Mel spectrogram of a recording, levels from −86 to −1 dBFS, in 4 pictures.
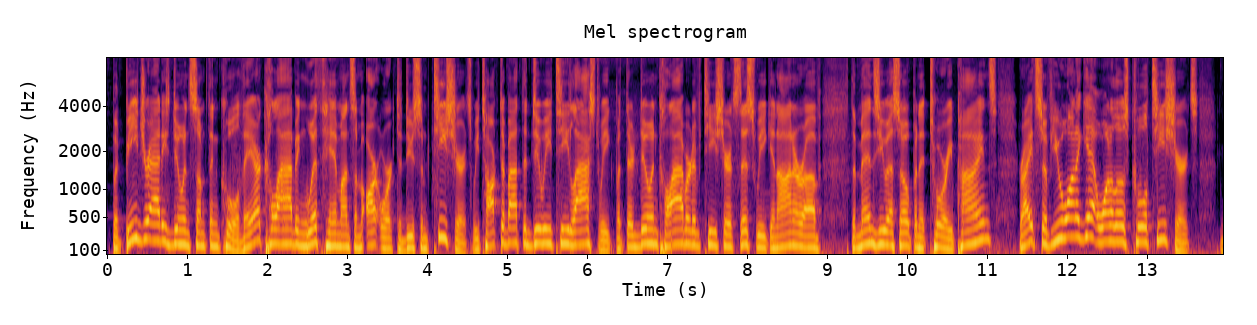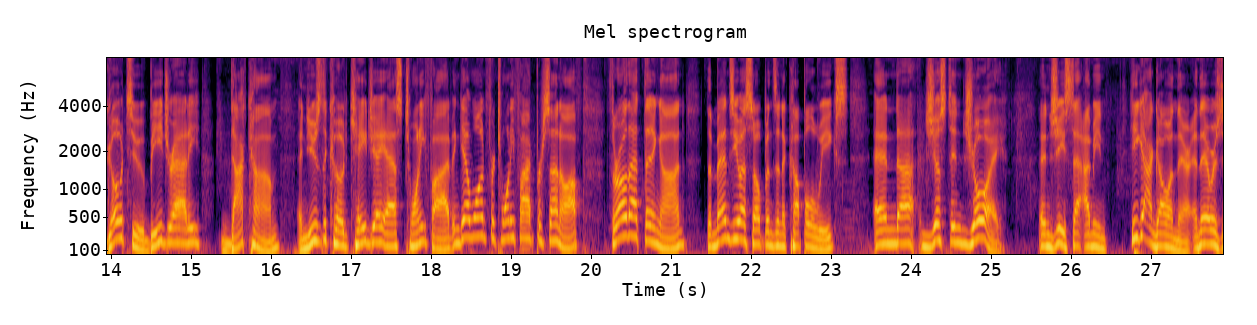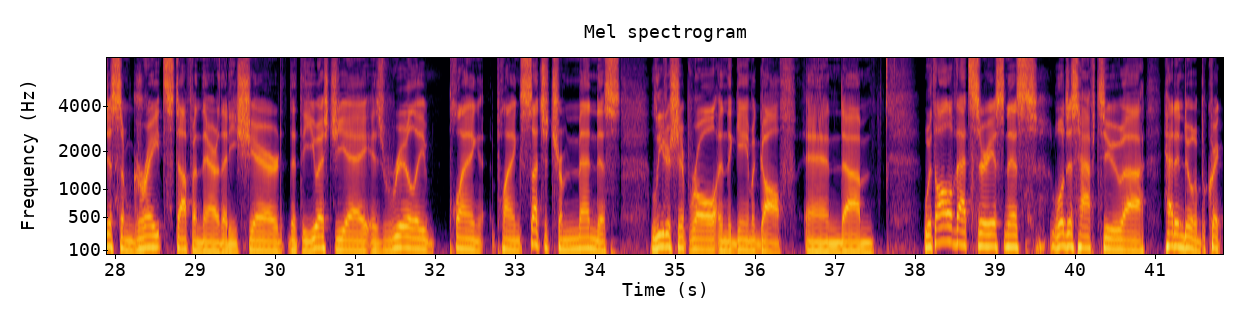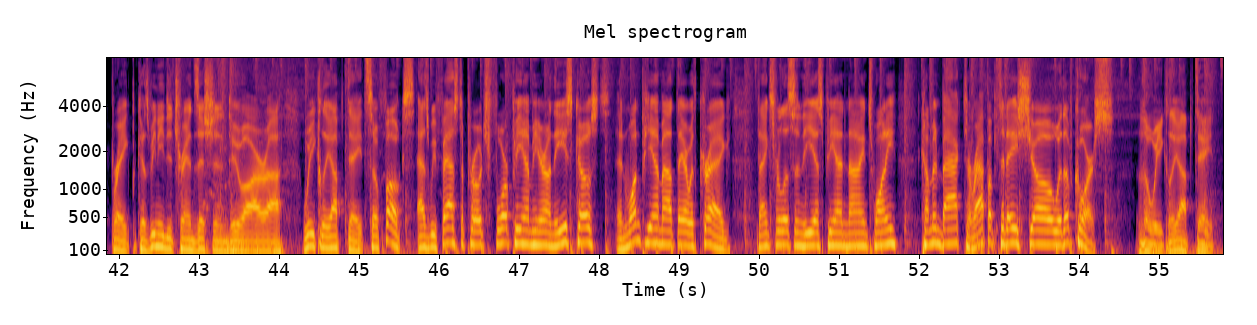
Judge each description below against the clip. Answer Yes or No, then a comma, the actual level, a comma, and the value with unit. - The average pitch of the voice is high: No, low, 135 Hz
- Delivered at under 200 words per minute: No, fast, 205 wpm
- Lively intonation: Yes, wide, 7.2 semitones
